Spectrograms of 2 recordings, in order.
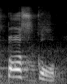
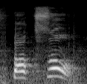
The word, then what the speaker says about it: POCSO: They often pronounce it as POSCO. Not many people think of it as POCSO.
